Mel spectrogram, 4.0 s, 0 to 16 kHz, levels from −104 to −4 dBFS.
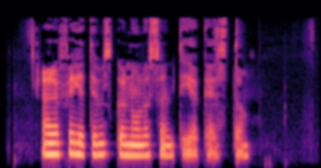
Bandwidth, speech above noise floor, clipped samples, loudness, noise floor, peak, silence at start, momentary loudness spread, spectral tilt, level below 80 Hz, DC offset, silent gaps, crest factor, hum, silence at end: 11.5 kHz; 44 dB; under 0.1%; -23 LUFS; -66 dBFS; -4 dBFS; 0.5 s; 12 LU; -4.5 dB/octave; -70 dBFS; under 0.1%; none; 20 dB; none; 0.9 s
